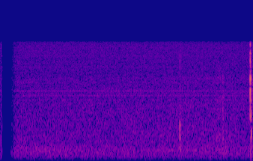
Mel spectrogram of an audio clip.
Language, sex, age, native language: Icelandic, female, 60-69, Icelandic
